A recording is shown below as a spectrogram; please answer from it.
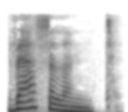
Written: vacillant

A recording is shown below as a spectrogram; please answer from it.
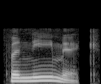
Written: phonemic

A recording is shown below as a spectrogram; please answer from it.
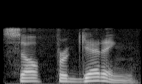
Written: self-forgetting

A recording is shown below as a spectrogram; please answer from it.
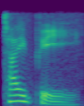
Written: typy

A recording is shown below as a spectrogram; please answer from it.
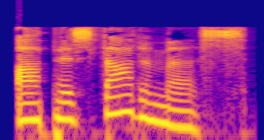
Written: opisthodomos

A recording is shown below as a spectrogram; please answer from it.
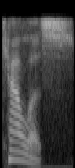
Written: Callas

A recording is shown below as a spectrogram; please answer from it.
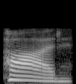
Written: hod

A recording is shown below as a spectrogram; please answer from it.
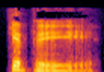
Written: kippy

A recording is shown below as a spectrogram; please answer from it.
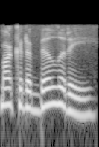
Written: marketability

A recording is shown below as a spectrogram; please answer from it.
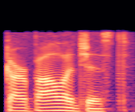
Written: garbologist

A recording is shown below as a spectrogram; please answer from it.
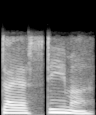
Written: diastema

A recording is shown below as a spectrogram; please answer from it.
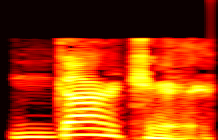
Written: garterless

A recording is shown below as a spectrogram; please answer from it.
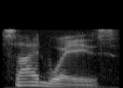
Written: sideways

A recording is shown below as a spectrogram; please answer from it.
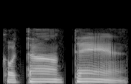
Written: Cotentin Peninsula

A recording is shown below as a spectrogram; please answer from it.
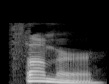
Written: thumber

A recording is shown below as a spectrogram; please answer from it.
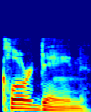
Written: chlordane

